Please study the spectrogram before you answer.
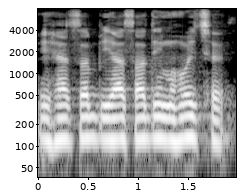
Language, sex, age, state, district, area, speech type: Maithili, male, 30-45, Bihar, Begusarai, rural, spontaneous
